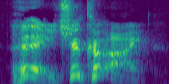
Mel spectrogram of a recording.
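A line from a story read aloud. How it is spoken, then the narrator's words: Angry bark. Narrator (Ukrainian): гаркнув дядько Вернон, люто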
